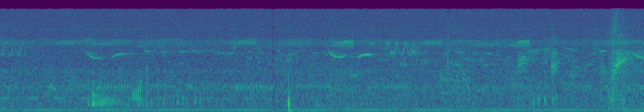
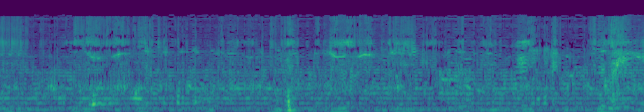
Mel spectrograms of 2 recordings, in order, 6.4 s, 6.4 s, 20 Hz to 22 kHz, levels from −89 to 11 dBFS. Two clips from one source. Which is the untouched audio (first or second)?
first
